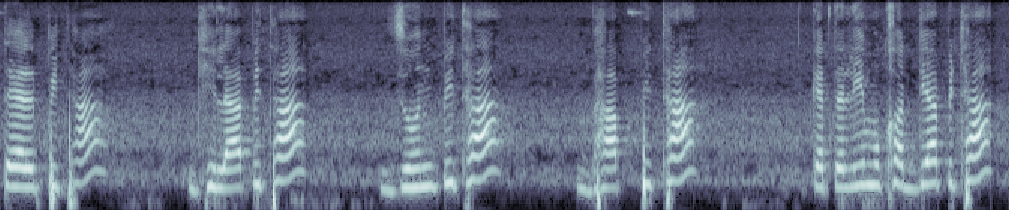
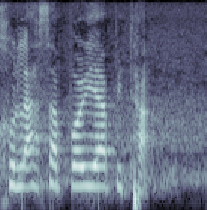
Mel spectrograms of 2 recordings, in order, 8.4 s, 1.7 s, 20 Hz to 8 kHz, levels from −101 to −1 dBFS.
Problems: background sounds at intervals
